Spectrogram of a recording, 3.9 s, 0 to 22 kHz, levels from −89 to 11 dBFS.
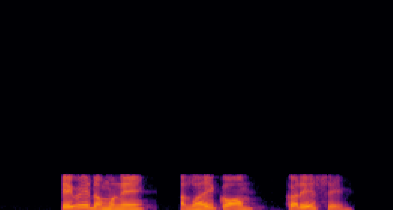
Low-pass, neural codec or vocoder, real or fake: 3.6 kHz; codec, 16 kHz, 2 kbps, FunCodec, trained on Chinese and English, 25 frames a second; fake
